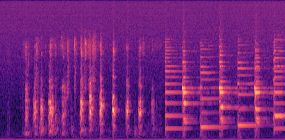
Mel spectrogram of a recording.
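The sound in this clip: A speckled hen clucks in a quick, uneven run of short, choppy calls, followed by several longer, clearly pitched tones, moderately loud and with no talk.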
